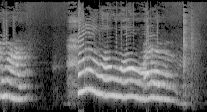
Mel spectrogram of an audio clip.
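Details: Siberian husky howling indoors: a short tonal howl, a pause, then a long sustained howl that wavers slightly and slides gently downward for about two seconds, ending in a brief rough yelp.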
